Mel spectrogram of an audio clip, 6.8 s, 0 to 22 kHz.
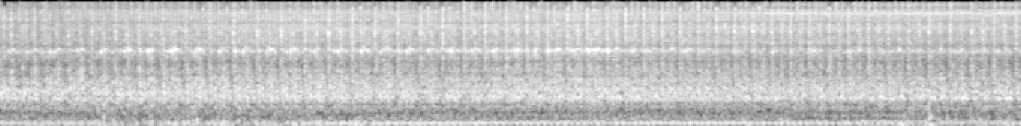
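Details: GM 4104 bus diesel two-stroke, revived after about nine years sitting, with four stuck injectors freed and a bad starter replaced: deep, steady idle with an even low beat, no misfires or stumbling; healthy normal idle.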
